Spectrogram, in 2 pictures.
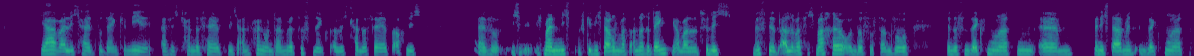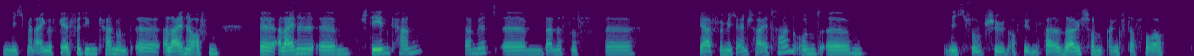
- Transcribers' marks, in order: none
- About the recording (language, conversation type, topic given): German, advice, Wie kann ich die Angst vor dem Scheitern beim Anfangen überwinden?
